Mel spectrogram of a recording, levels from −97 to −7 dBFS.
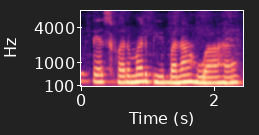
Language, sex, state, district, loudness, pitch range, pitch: Hindi, female, Jharkhand, Garhwa, -11 LUFS, 235-260 Hz, 245 Hz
